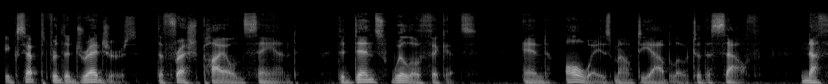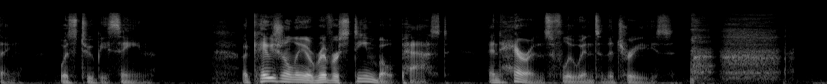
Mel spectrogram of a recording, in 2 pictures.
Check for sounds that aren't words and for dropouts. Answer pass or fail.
fail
